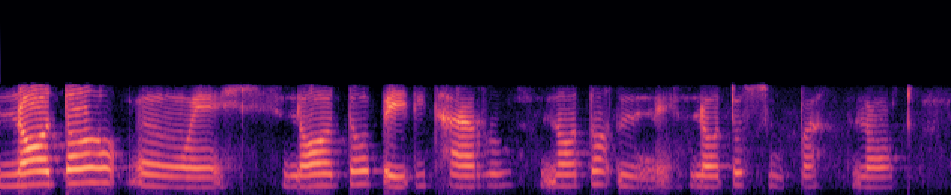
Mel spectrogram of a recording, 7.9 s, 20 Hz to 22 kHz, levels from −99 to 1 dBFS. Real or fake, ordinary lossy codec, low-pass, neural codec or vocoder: fake; none; 3.6 kHz; codec, 16 kHz, 8 kbps, FunCodec, trained on Chinese and English, 25 frames a second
